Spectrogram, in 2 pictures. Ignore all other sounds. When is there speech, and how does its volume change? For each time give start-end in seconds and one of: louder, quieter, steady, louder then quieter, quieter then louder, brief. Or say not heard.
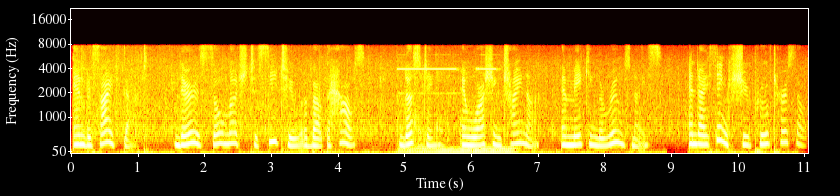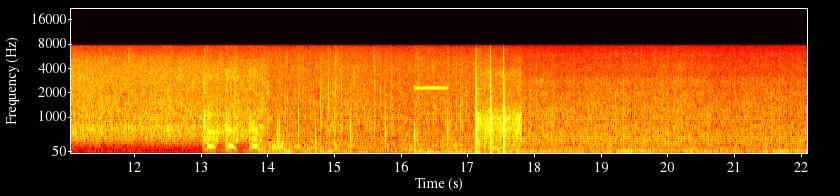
0.0-11.0 steady.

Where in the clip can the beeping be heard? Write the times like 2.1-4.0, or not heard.
4.8-6.8, 16.2-17.9.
